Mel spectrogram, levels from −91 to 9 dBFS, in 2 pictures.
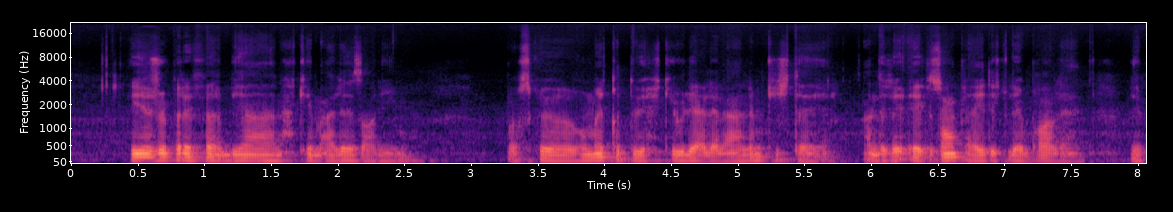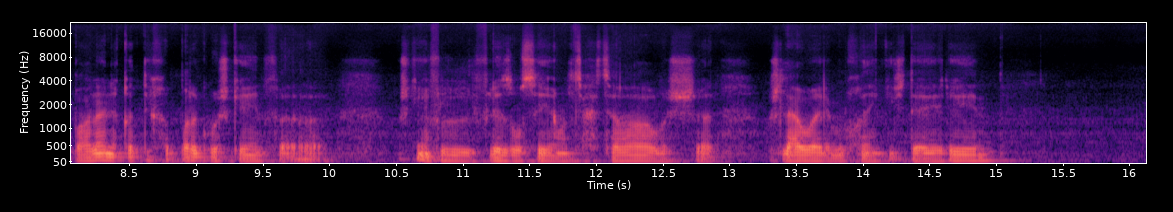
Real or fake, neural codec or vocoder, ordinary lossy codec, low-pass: fake; codec, 44.1 kHz, 7.8 kbps, DAC; none; none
